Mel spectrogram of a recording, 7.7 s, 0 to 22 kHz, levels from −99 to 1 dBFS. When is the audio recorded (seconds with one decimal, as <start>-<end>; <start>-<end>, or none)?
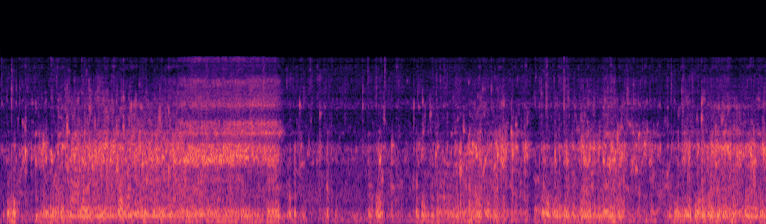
none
